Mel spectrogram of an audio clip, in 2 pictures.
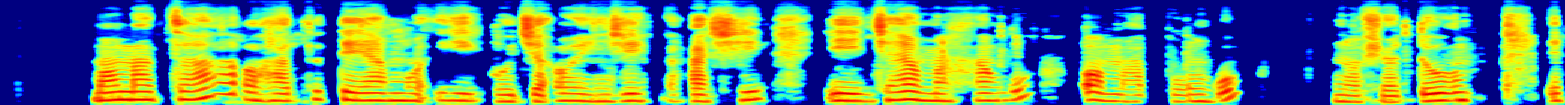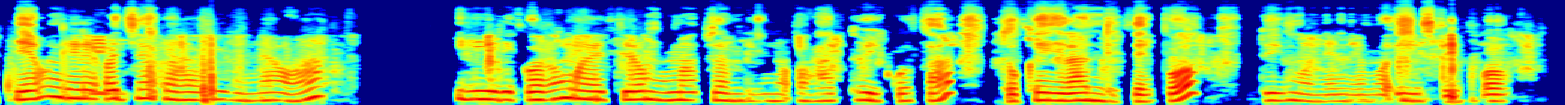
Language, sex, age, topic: Oshiwambo, male, 18-24, agriculture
